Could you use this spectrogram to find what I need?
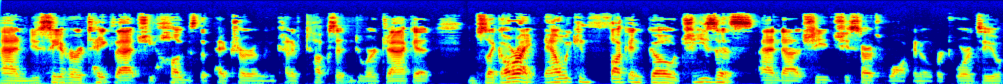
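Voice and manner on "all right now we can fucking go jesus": exasperated, fed up, crying, loud and high. Voicing a character tucking away a picture: crying and annoyed. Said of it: "She's still crying".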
